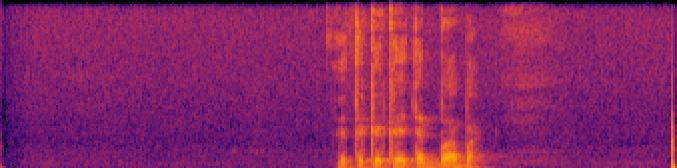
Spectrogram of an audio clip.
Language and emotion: Russian, angry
